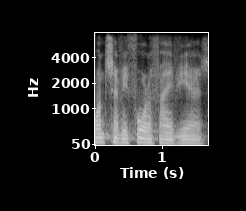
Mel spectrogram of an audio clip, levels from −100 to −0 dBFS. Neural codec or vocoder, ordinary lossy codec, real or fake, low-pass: none; Opus, 24 kbps; real; 7.2 kHz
